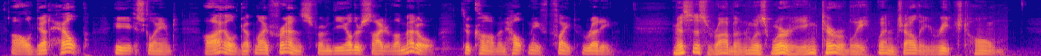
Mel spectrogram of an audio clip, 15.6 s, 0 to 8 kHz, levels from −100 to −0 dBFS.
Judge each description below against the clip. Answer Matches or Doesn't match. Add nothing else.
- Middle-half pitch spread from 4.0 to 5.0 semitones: Matches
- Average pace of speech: Doesn't match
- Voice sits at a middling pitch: Doesn't match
